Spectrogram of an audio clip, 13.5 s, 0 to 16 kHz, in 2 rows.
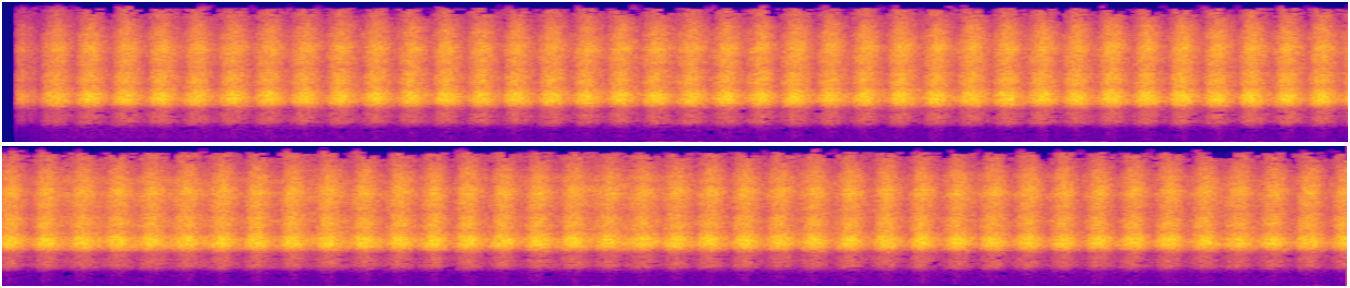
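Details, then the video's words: Cicadas in Sardinia at 13:00 on a July 2020 summer day: a high, hissing buzz that pulses steadily, roughly three throbs per second, continuing unbroken throughout with only faint low background. "Sardegna - estate 2020 - Cicale"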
